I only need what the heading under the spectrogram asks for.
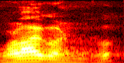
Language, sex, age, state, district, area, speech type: Kannada, male, 60+, Karnataka, Vijayanagara, rural, spontaneous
